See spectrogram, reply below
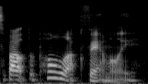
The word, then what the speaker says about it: Pollock: I feel like I would say Pollock. – P-O-L-L-O-C-K. – That's how I would pronounce that word. – Pollock. Okay, great. – I'm no pronunciation, but I would say Pollock.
